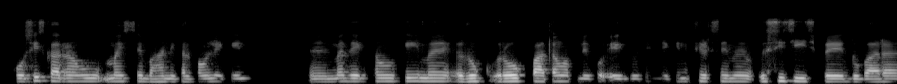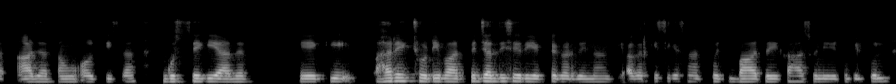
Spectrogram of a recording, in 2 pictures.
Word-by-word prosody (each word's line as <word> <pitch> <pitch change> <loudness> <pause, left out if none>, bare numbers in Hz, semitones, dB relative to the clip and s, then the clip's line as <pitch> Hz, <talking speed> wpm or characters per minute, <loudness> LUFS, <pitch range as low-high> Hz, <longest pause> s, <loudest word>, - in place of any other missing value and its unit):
कोशिश 145 +5 +1
कर 150 -2 +5
रहा 140 0 +1
हूँ 145 0 +1
मैं 140 - +2
इससे 140 0 -3
बाहर 130 -1 -2
निकल 135 0 -2
पाऊ 135 0 -1
लेकिन, 140 0 -5 0.6
अ, - - -5 0.2
मैं 145 0 0
देखता 140 0 +1
हूँ 145 0 +2
कि 150 0 +1
मैं 145 0 +2 0.2
रुक 140 +1 +4
रोक 145 +1 +9
पाता 140 0 +4
हूँ 140 - +2
अपने 135 0 -5
को 135 - -4
1-2 135 0 -2
दिन 135 +1 -21
लेकिन 140 +2 -10
फिर 145 -1 0
से 145 -1 -3
मैं 140 0 +1 0.2
उसी 155 +3 0
चीज 145 -3 +1
पे 135 0 +6
दुबारा 130 0 +2 0.2
आ - - +3
जाता 130 -1 -4
हूँ 130 0 -3
और 130 - -2
तीसरा 135 +1 -7 0.3
गुस्से 135 +1 +1
की 140 0 +2
आदत, 130 0 0 0.5
ये 135 0 +4
कि 140 +1 -3 0.2
हर 145 +2 +2
एक 155 0 +1
छोटी 145 -2 +3
बात 135 -1 +1
पे 145 - +1
जल्दी 145 0 +4
से 145 0 +3
रिएक्ट 140 0 0
कर 135 -1 -1
देना। 130 0 -3 0.3
अगर 135 +1 -2
किसी 140 0 -12
के 140 - -5
साथ 140 -1 -10
कुछ 140 -1 -2
बात 130 0 +1
हुई, 135 0 +2
कहा-सुनी 135 0 -4
हुई 130 0 -1
तो 135 - -9
बिल्कुल 135 +2 -2
140 Hz, 210 wpm, -25 LUFS, 135-145 Hz, 0.6 s, रोक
